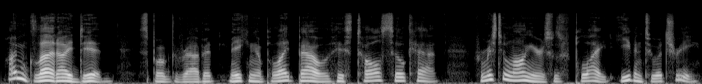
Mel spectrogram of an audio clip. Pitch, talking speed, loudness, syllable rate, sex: 150 Hz, 220 wpm, -17 LUFS, 5.6 syllables/s, male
